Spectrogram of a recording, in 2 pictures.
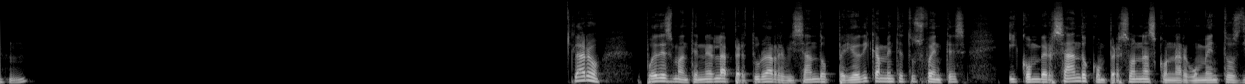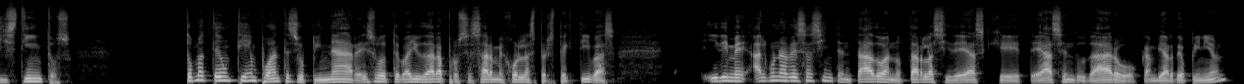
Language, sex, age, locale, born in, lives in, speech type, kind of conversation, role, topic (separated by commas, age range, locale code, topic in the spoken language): Spanish, male, 50-54, es-MX, Mexico, Mexico, read, expert-assistant, expert, ¿Cómo puedo formar una opinión propia sobre la política de mi país usando ejemplos de otras naciones?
